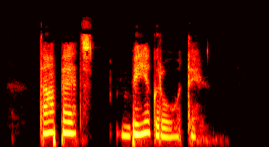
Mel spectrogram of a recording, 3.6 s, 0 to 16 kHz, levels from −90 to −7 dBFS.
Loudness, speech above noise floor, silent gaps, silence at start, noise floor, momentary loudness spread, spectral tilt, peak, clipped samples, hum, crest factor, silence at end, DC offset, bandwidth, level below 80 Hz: -24 LUFS; 61 dB; none; 0.55 s; -84 dBFS; 14 LU; -4.5 dB/octave; -4 dBFS; under 0.1%; none; 22 dB; 0.9 s; under 0.1%; 10 kHz; -48 dBFS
